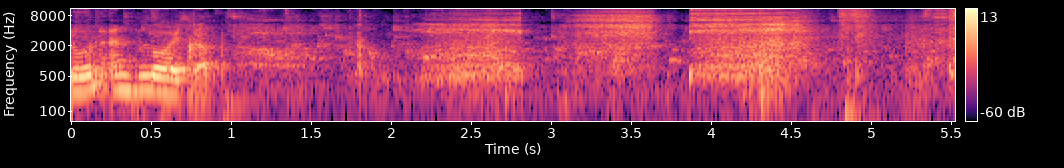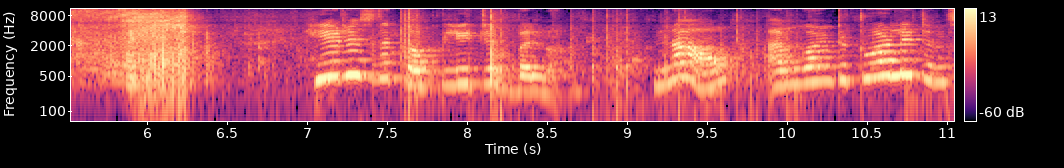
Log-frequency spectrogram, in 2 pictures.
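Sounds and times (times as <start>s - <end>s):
breathy puffs into balloon: 2.2s - 7.0s.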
